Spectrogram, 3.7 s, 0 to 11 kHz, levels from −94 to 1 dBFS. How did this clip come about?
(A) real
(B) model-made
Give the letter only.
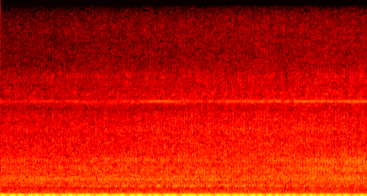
A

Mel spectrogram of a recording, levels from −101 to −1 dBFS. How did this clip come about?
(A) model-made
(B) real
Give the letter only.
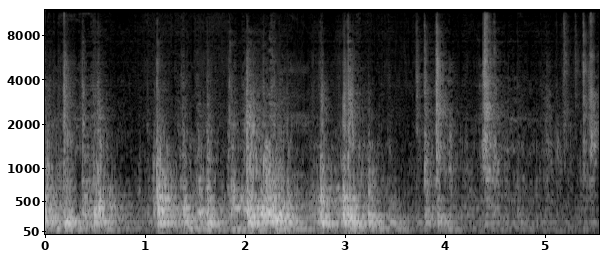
A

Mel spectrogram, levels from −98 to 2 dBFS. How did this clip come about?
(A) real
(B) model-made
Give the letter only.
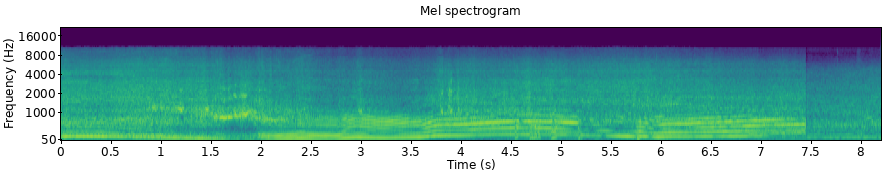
A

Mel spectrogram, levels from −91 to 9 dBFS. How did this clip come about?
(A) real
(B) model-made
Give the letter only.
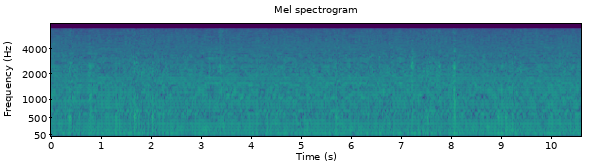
B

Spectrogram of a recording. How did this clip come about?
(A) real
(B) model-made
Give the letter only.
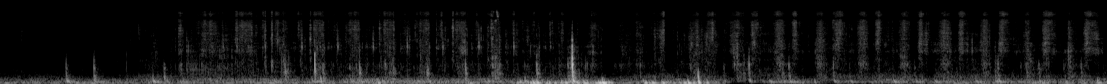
A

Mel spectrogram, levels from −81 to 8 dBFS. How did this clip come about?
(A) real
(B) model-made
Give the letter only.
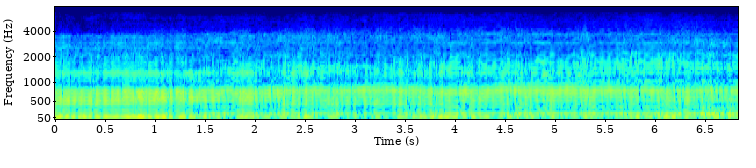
B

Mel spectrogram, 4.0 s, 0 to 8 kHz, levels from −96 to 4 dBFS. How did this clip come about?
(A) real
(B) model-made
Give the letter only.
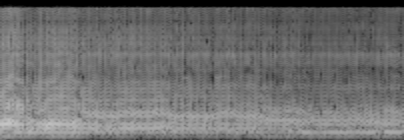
B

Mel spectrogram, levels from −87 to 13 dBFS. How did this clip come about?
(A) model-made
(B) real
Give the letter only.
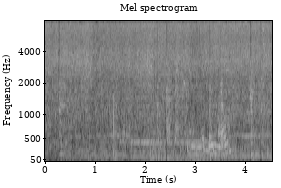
A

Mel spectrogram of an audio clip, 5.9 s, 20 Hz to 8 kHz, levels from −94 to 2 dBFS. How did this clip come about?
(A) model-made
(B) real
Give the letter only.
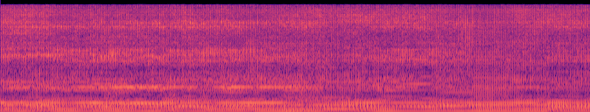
A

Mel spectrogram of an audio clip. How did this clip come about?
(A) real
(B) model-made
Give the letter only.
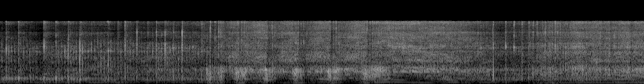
B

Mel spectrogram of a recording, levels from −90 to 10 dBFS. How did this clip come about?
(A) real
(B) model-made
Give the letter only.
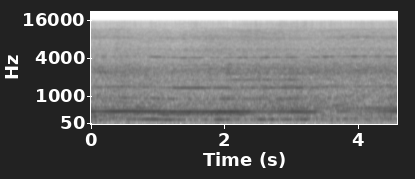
A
